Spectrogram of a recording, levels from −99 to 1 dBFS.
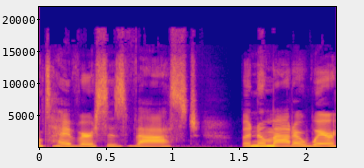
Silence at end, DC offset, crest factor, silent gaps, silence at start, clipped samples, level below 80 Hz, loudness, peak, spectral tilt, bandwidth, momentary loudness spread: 0 s; under 0.1%; 14 dB; none; 0 s; under 0.1%; -78 dBFS; -18 LUFS; -4 dBFS; -3 dB/octave; 19 kHz; 11 LU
